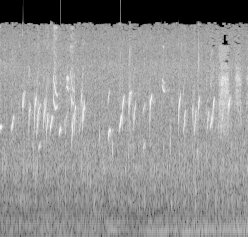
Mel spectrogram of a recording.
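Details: Goldfinch song recorded beside a waterfall among water drops, a lively run of high chirps and twitters, scattered and quick, with a faint low hum underneath.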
